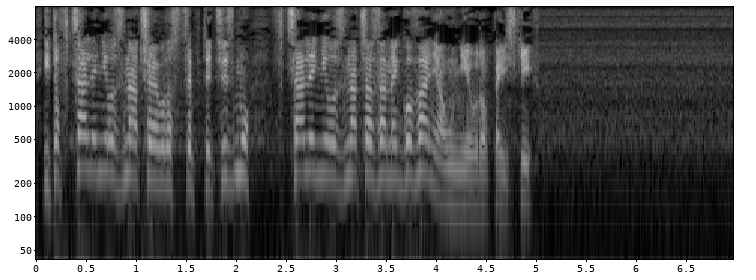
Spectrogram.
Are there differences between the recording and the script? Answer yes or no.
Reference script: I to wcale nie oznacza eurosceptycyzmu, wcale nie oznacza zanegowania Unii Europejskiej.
no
